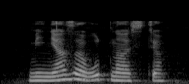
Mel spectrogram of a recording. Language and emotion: Russian, neutral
